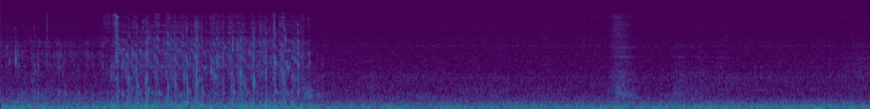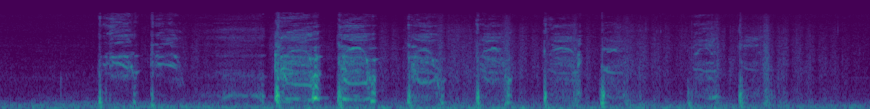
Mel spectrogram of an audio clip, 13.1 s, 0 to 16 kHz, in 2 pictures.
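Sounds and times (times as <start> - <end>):
low rumble: 0.0 - 13.0
harsh hacking coughs: 7.3 - 7.9, 8.6 - 12.2.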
